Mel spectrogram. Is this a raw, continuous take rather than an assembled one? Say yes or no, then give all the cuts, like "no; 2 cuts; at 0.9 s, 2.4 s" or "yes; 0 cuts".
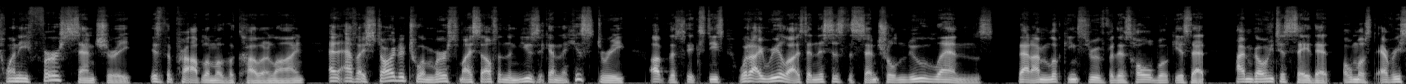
no; 1 cut; at 6.7 s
